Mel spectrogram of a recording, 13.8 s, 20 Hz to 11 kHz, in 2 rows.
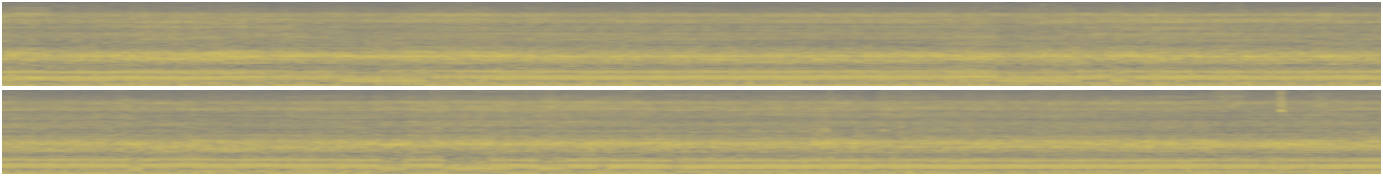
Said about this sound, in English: we got a nice group of bikes with us, about 20 or so people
